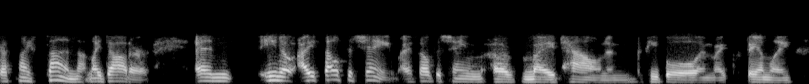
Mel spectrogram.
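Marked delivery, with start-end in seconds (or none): 0.0-1.5 put-on upset, correcting tone. Retelling how the mother replied when others mistook her child: imitating an upset mother. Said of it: "she would get upset and be like".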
